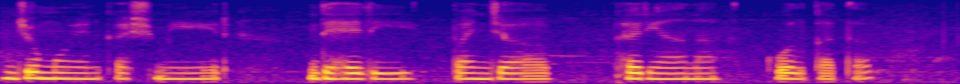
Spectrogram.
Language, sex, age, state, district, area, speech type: Kashmiri, female, 30-45, Jammu and Kashmir, Shopian, urban, spontaneous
